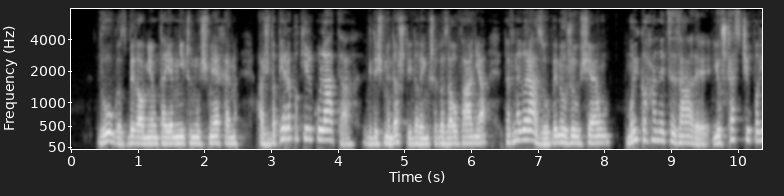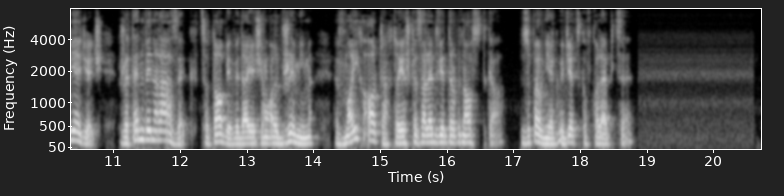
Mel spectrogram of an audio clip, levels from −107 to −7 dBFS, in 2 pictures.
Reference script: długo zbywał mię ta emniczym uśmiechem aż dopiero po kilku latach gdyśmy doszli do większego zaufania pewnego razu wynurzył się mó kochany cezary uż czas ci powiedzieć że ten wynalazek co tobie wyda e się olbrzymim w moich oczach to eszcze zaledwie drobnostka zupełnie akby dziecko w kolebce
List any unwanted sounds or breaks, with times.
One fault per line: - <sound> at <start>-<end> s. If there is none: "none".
none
